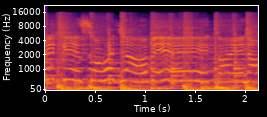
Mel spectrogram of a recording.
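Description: A woman singing a Punjabi song with a wavering, ornamented vocal line, backed by a live band with a steady drum beat underneath.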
